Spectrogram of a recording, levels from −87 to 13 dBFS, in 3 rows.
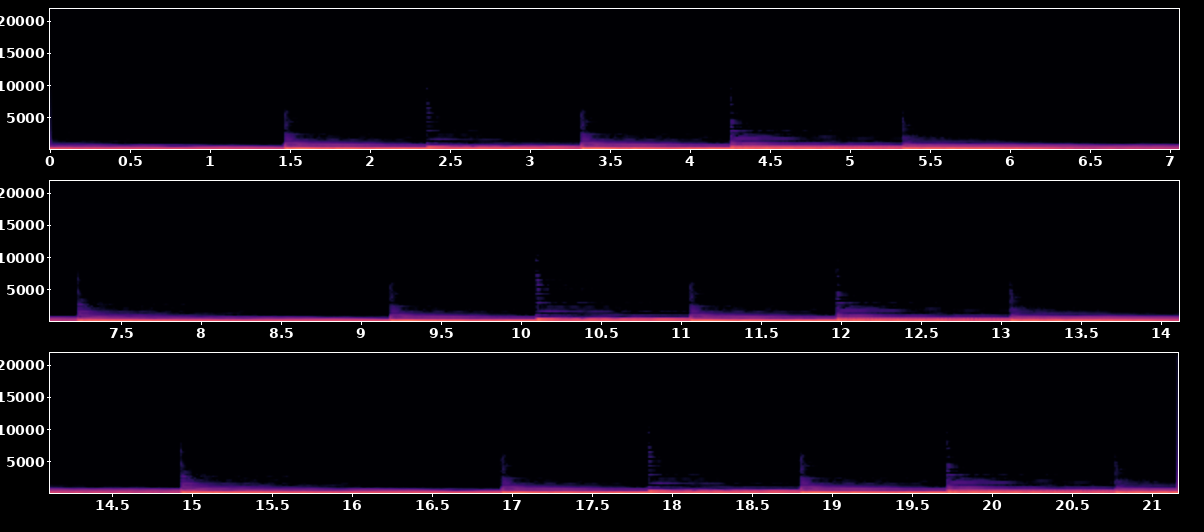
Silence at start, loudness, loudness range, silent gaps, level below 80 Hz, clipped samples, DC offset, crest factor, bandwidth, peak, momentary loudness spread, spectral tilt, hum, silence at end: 0 s; -27 LUFS; 2 LU; none; -62 dBFS; under 0.1%; under 0.1%; 12 dB; 1.9 kHz; -14 dBFS; 8 LU; -14.5 dB/octave; none; 0 s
